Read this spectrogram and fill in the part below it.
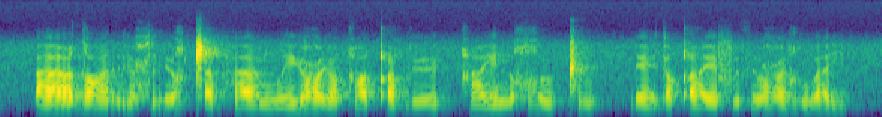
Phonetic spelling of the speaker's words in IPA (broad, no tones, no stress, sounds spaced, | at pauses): aː i̯ dˤ aː r ʏ ħ r ʏː ʁ ǁ a b h aː ŋʷ eː y̯ ʕ ʏː u̯ qʰ e i̯ qʼ ʏ b ʏː | qʰ eː n u χ ʁ uː ǁ u | ɾ ɛː ɡ a qʼ ɛː f ɯ θ ə u̯ ʕ ø ʁ ŋʷ a i̯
